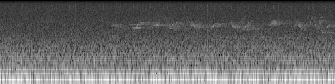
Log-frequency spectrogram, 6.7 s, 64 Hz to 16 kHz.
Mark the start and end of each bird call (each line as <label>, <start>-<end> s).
Scarlet Tanager (Piranga olivacea), 1.9-6.3 s
Red-eyed Vireo (Vireo olivaceus), 6.2-6.7 s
